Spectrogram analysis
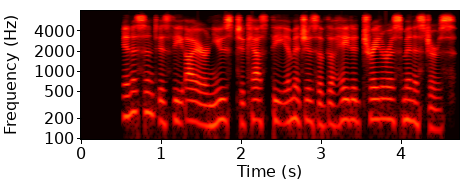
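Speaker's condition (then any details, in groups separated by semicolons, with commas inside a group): No condition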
